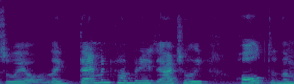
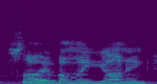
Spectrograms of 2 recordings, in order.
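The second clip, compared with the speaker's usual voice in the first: normal talking voice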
